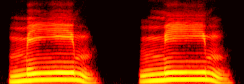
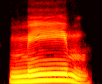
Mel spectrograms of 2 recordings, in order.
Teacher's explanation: দুই ঠোঁটের শুকনো অংশ সামনের দিকে হচ্ছে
